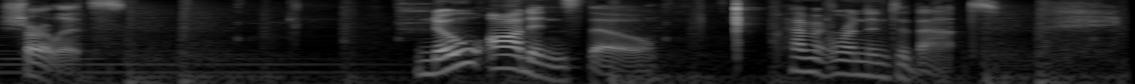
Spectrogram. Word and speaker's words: Auden: Somebody called her Uden once. I was like, what? It's spelled A-U-D-E-N.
